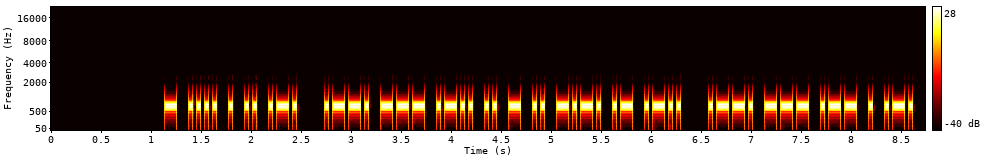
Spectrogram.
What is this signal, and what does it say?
Morse code, heard as a keyed tone, about 30 wpm, 700 Hz. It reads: THEIR POLITICAL POWER
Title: Sentences from Top 1300 Words 30wpm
